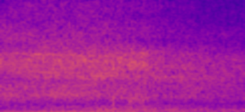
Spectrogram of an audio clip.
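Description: vehicle, car passing by

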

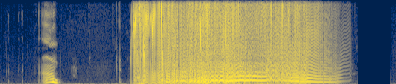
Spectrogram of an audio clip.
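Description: human body sound, loud fart

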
